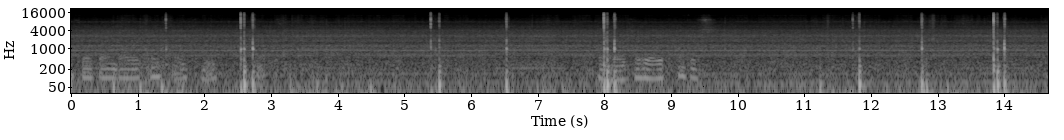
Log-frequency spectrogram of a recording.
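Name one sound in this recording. A young man speaks calmly and close by, through a microphone.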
